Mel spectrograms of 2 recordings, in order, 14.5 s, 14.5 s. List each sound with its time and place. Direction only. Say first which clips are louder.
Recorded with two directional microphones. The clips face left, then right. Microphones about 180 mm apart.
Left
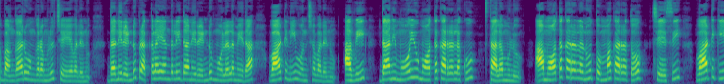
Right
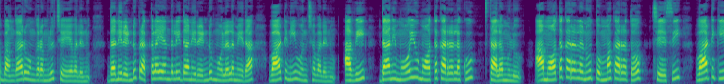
0.0 s speech: right 2 dB; 20° right (ahead or behind)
